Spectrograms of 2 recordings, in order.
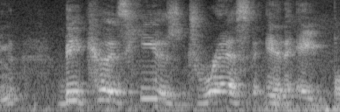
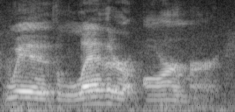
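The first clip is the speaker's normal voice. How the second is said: ordinary talk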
